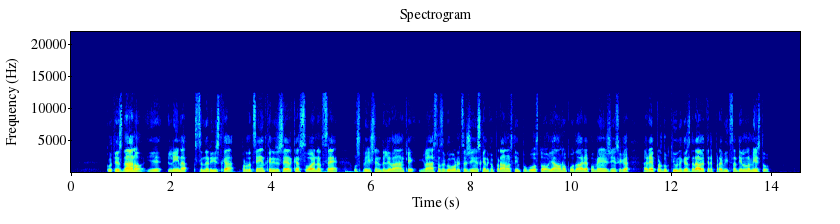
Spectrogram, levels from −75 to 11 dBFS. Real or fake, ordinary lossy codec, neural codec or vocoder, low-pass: fake; AAC, 32 kbps; autoencoder, 48 kHz, 128 numbers a frame, DAC-VAE, trained on Japanese speech; 19.8 kHz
